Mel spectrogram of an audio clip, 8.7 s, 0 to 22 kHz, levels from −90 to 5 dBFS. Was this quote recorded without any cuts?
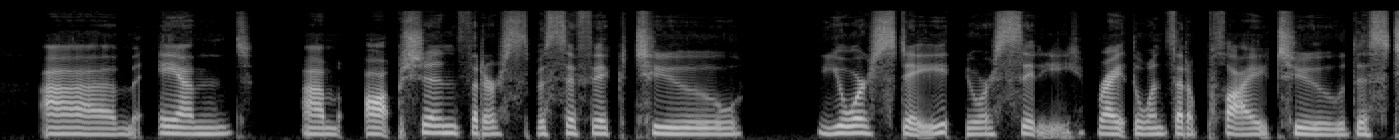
no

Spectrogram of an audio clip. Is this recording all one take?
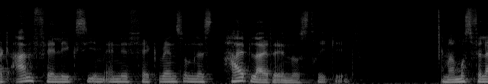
no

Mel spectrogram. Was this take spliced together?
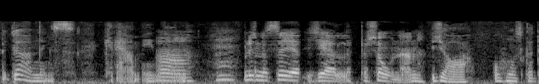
yes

